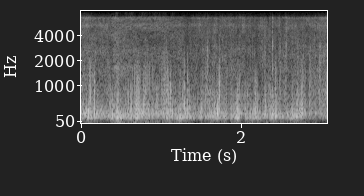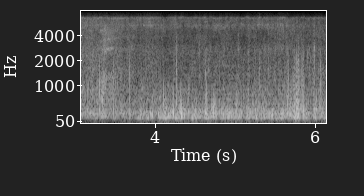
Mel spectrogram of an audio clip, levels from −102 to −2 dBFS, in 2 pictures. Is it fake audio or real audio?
fake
